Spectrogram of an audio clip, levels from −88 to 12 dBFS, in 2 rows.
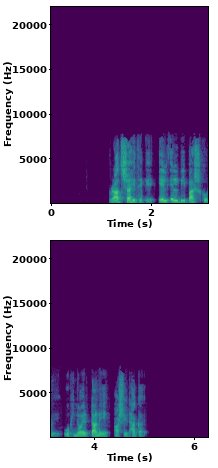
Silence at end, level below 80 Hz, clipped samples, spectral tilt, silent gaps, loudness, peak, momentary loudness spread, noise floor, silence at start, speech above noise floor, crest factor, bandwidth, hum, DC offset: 1.3 s; -64 dBFS; under 0.1%; -4.5 dB/octave; none; -21 LUFS; 0 dBFS; 12 LU; under -90 dBFS; 1.15 s; over 70 dB; 22 dB; 7.8 kHz; none; under 0.1%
